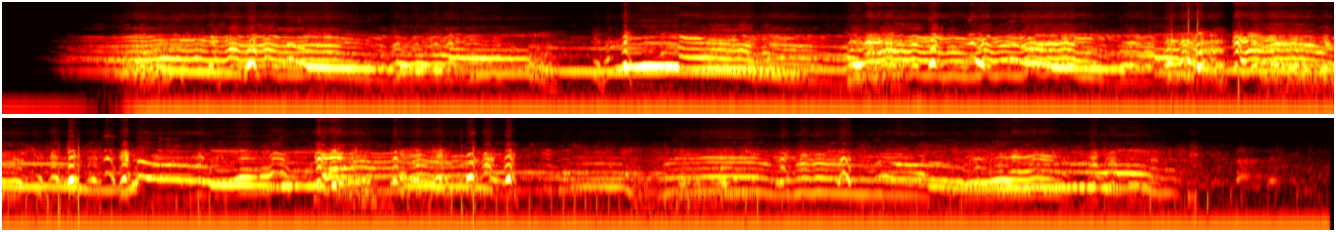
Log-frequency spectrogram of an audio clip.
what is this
wolves howling - recorded at Wolf Haven International - a wolf sanctuary in Washington
State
